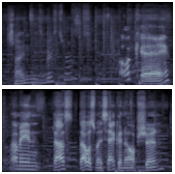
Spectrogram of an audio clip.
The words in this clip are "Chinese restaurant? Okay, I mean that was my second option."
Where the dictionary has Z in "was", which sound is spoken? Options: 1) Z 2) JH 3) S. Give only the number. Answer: 1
